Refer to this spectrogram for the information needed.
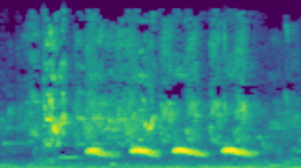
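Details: Greater green leafbird, recorded as a lure to prompt another bird to sing, gives four harsh, squawky mid-pitched notes spaced about half a second apart over a faint hiss.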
